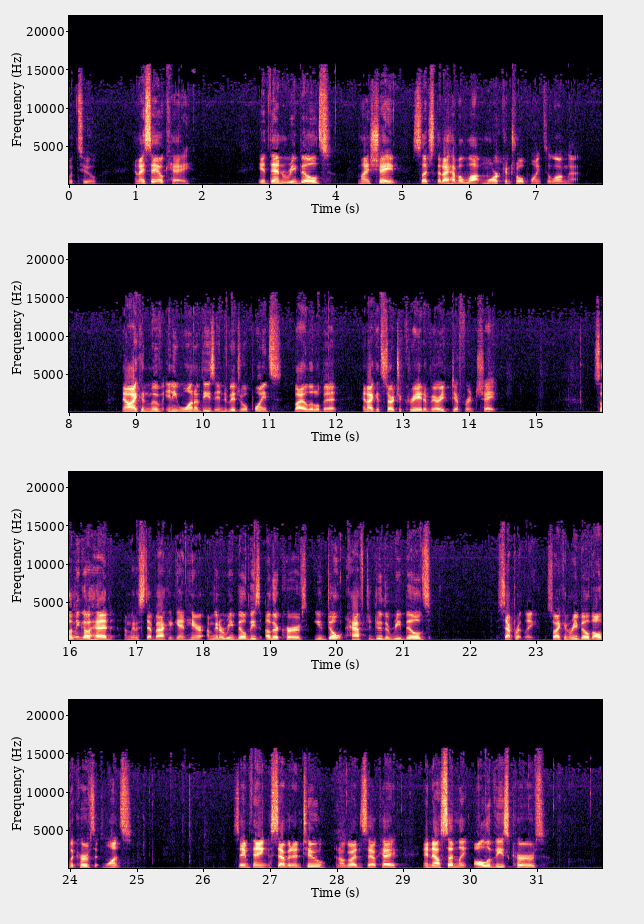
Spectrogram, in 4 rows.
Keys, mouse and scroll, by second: 1.9 click, 4.0 click, 4.9 click, 10.4 click, 11.9 click, 15.6 ctrl+z, 16.9 ctrl+z, 17.8 click, 18.8 click, 20.2 shift+click, 21.3 click, 24.8-25.7 typing, 28.2 click, 29.1 click, 30.2 click, 31.0 click.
